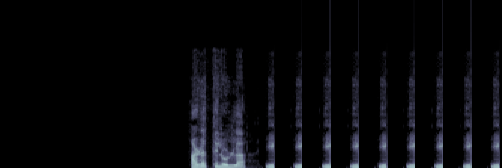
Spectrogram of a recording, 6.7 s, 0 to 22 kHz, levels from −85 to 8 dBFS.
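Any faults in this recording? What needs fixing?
The speech carries layered compression artefacts throughout: smeared, swirly high end over a band-limited, slightly metallic texture, which points to transcoding between lossy codecs, likely a WMA encode at around 96 kbit/s re-encoded as Opus at 32 kbit/s. On a spectrogram the upper band stops at one hard ceiling and shows blotchy, patchy high-frequency detail. Keep a lossless master and encode only once, to the final format.

From the start until 2.55 s there is an audio dropout to silence. It is already under way when the clip opens, and the speech only arrives at 2.55 s. The gap is silent with no room tone, likely because the input was lost while the recorder kept writing. It shows as a flat line on the waveform and an empty spectrogram. Monitor input connections and mute states so that capture never runs without a live feed.

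From 3.64 s to the end there is a stutter with silent gaps. A 154 ms fragment replays eight times, each followed by about 221 ms of digital silence, so the bursts repeat every 375 ms. The likely cause is a stalled player or stream re-sending its last buffer. The waveform shows identical blocks separated by flat silence, and the spectrogram shows repeating stripes. Give the playback or streaming path enough buffering, and let it conceal losses rather than loop on a stall.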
